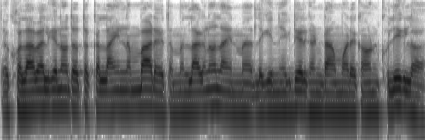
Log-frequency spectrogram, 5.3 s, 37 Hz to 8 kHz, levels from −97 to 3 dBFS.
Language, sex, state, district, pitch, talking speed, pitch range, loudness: Maithili, male, Bihar, Madhepura, 120 Hz, 270 wpm, 115-125 Hz, -16 LUFS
